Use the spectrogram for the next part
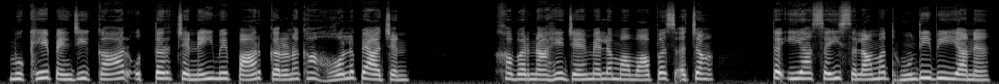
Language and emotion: Sindhi, fearful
